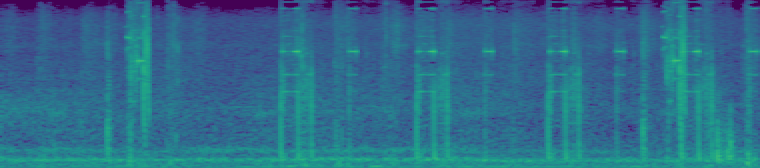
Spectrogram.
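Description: An electronic device gives short repeated beeps.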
